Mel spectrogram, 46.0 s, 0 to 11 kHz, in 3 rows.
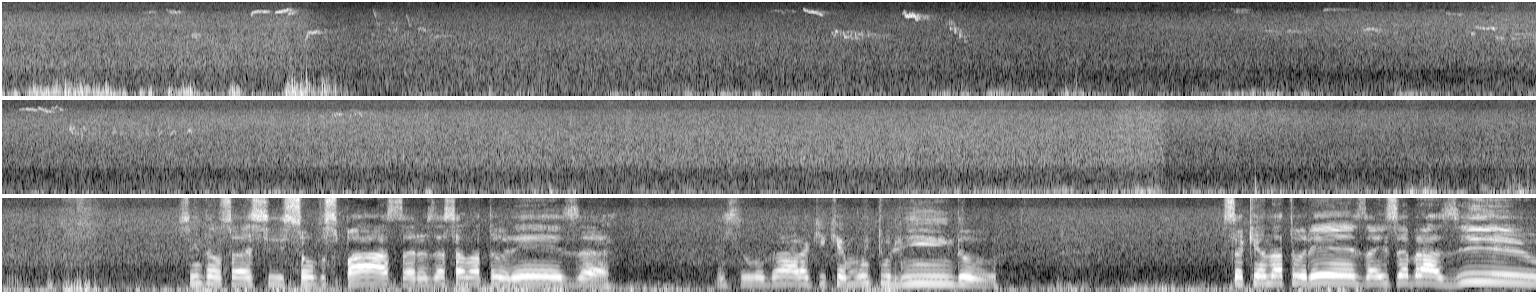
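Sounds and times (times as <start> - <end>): waterfall rushing: 0.0 - 46.0
birds chirping and whistling: 1.6 - 4.6, 7.8 - 9.8, 12.3 - 17.4.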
